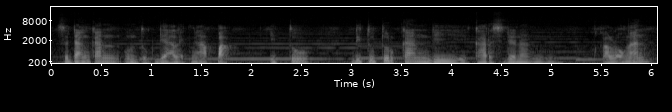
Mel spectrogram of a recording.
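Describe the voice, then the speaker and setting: A man narrating an educational history video as a voice-over, in a calm and steady explaining manner. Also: on the low side, unhurried. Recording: voice-over with loud background music.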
